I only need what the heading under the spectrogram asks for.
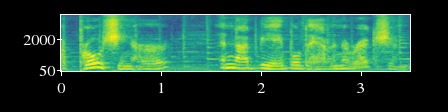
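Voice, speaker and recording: Music plays in the background as a man speaks. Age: 70s. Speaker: patient giving a testimonial. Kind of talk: interview answer. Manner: hesitant, many filler pauses.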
